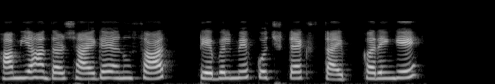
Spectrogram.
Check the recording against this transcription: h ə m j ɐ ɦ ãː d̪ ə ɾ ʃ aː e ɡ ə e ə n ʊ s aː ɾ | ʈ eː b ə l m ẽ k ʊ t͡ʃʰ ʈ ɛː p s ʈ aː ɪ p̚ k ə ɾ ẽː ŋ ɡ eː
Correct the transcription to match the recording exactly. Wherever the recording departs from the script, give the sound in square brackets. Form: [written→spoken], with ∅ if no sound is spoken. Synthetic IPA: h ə m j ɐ ɦ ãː d̪ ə ɾ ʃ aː e ɡ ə e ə n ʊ s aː ɾ | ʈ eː b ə l m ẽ k ʊ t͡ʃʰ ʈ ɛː [p→k] s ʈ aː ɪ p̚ k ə ɾ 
